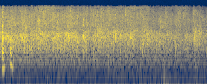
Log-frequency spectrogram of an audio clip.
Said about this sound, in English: go ahead and give them a nice welcome round of applause.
